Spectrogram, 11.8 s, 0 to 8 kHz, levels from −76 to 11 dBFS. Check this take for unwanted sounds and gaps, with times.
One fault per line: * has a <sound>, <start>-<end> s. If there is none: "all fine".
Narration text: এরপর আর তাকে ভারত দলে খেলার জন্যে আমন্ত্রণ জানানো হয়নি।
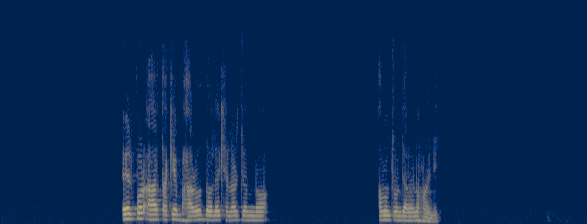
all fine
